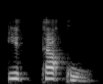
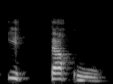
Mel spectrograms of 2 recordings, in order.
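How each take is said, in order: Both takes have the same delivery.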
